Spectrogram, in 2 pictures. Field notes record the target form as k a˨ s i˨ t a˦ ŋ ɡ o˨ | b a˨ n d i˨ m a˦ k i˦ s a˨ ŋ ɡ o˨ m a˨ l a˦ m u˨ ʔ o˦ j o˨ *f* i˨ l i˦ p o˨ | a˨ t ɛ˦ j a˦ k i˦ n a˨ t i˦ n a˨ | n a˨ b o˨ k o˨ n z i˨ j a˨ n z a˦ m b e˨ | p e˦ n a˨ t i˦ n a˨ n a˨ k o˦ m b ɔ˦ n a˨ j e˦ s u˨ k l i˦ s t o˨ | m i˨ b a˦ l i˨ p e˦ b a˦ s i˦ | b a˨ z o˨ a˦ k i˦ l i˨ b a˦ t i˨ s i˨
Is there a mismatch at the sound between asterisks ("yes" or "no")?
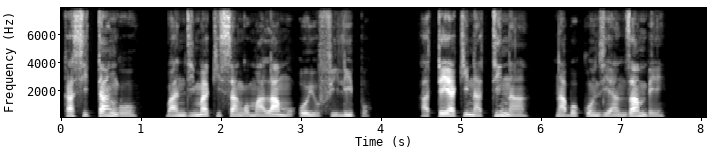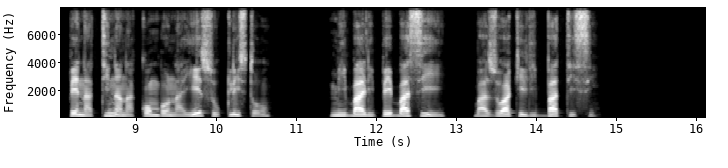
no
